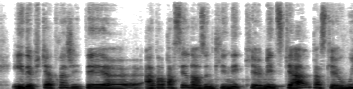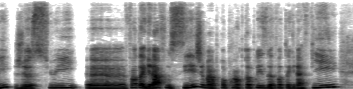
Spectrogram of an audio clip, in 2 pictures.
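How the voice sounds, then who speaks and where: A woman with a Quebec accent speaks at a moderate pace with hardly any pauses. Her medium-pitched voice is dark, mellow and somewhat breathy, with ordinary pitch variation. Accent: Québécois French. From Quebec, near Thetford Mines. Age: 40s. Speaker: photographer and social worker. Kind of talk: interview. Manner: animated.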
